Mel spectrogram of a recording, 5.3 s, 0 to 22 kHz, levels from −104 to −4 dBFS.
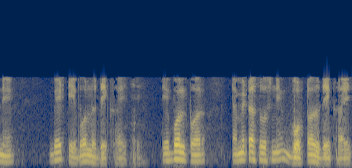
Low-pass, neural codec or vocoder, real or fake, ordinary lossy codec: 7.2 kHz; codec, 16 kHz, 4 kbps, FunCodec, trained on Chinese and English, 50 frames a second; fake; AAC, 16 kbps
